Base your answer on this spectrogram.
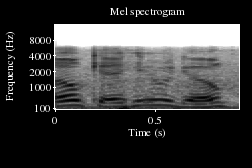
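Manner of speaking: ordinary talk, nothing marked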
